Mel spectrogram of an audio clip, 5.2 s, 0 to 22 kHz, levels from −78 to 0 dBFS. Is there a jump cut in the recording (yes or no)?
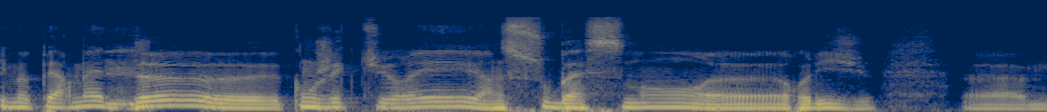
no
